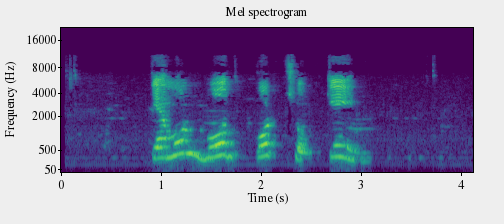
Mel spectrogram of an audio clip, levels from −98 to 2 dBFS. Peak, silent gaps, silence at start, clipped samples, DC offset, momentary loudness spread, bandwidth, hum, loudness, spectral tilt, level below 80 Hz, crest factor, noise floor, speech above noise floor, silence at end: -6 dBFS; none; 0.9 s; under 0.1%; under 0.1%; 10 LU; 11.5 kHz; none; -21 LUFS; 0.5 dB/octave; -82 dBFS; 20 dB; -67 dBFS; 45 dB; 1.15 s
